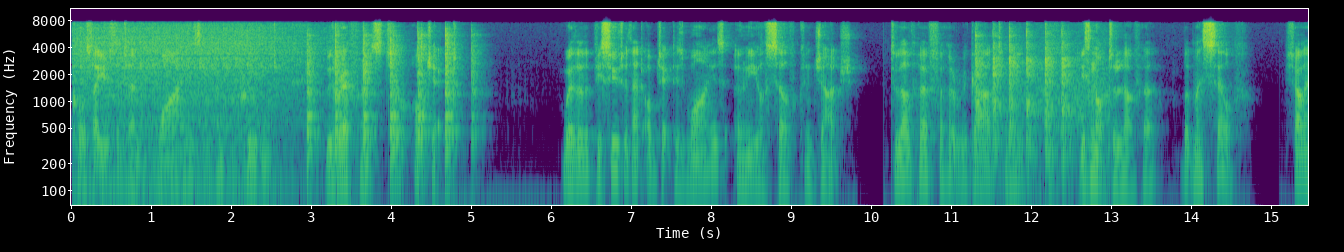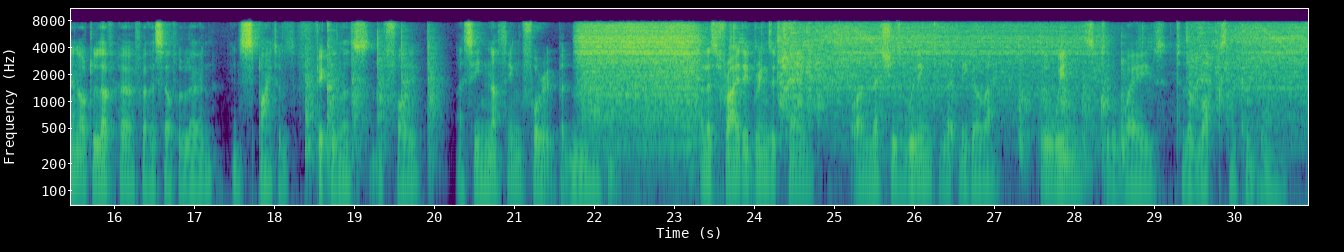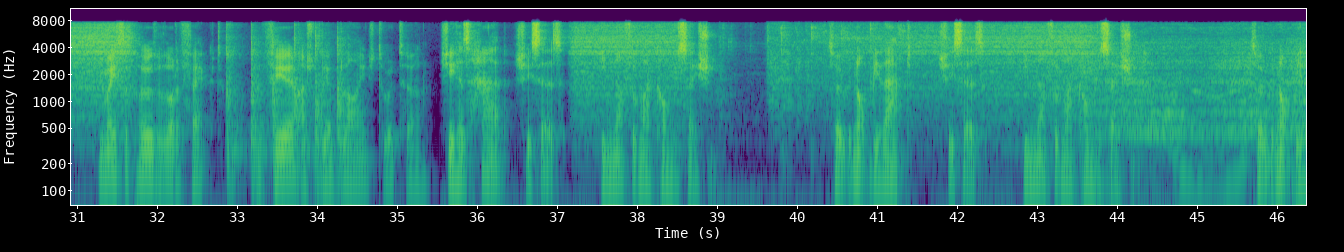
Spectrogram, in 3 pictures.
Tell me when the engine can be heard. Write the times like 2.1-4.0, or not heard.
0.0-3.8, 21.7-31.8, 37.1-46.3.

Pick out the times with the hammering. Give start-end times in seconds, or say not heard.
2.9-5.0, 11.2-13.0, 18.4-20.1, 27.3-28.7, 32.9-34.5, 39.8-41.4.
